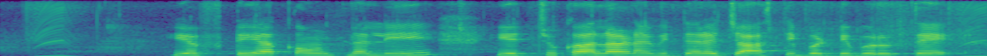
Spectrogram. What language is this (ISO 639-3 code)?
kan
